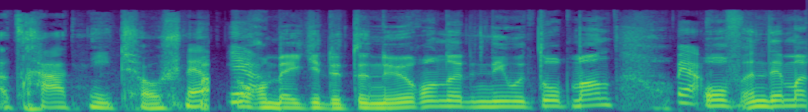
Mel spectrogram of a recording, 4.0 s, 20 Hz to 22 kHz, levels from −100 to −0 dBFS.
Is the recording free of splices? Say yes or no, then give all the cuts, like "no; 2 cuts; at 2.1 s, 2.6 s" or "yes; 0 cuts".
no; 1 cut; at 1.0 s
